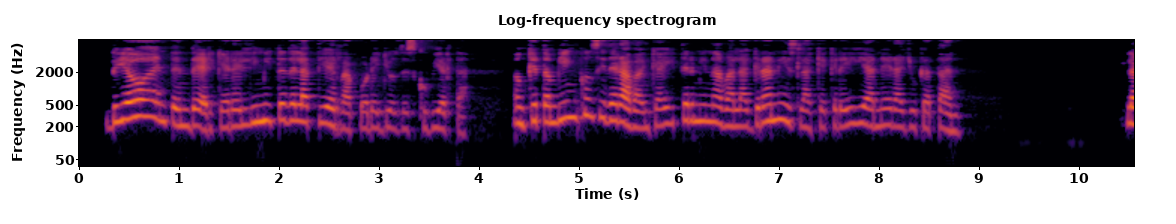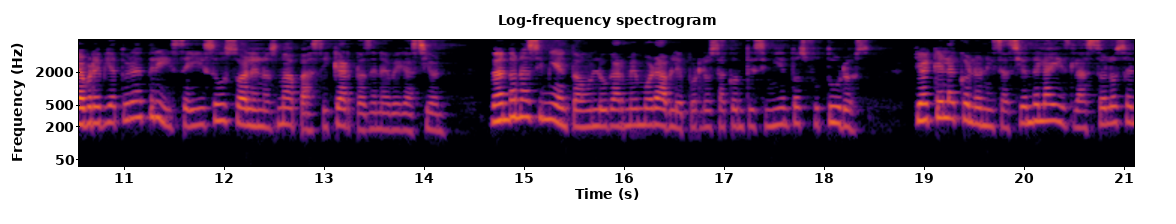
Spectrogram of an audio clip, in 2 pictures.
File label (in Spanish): locutora mexico mexican voiceover; locutora mexicana; Locutores de México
